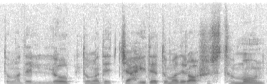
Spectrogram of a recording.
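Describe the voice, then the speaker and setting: A weary, bitter middle-aged father in a 1990s radio drama, played by a man, with a very deep, low voice. He speaks with tired resentment and at times raises his voice in frustration. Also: fast, natural voice. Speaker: father of grown children.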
